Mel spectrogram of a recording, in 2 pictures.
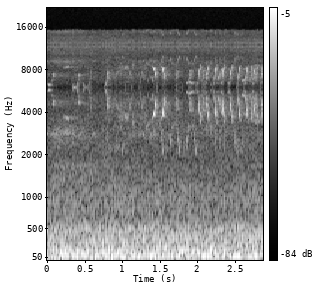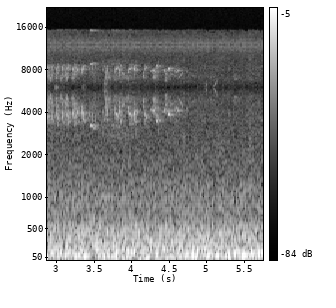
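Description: A steady low outdoor rumble, with a small bird's rapid trill of high chirps from about a second and a half in until near the five-second mark.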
